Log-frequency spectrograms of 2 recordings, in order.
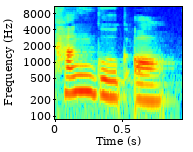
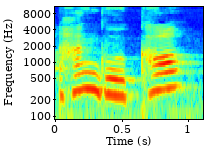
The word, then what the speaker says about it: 한국어: that has a 받침, the 받침 기억 would replace the 이응. Now 2 things happen. First, the last syllable now starts with a consonant sound instead of a vowel sound, from a to go. The sound that this 기억 makes changes from a K to a G sound because it's moving from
